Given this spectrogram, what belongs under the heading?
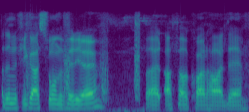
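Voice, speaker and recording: A young man from South Africa, his accent softened by years in England, chatting excitedly and swearing freely while riding an electric skateboard outdoors. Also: mid-range voice, brisk. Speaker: vlogger reviewing an electric skateboard. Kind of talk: casual vlog, talking while riding. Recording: dull lo-fi sound with loud wind noise.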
